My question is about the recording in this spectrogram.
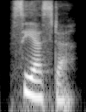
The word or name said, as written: siesta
